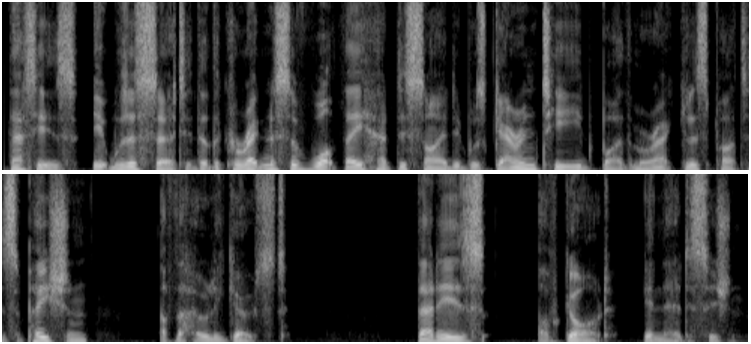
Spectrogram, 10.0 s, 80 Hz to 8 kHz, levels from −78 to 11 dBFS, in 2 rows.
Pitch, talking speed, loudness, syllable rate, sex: 110 Hz, 180 wpm, -19 LUFS, 6.0 syllables/s, male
